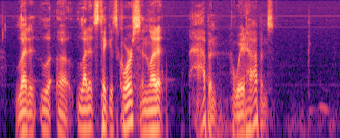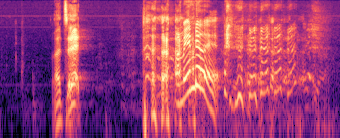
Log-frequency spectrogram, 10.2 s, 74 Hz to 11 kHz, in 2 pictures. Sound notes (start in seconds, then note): 7.0 laughs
